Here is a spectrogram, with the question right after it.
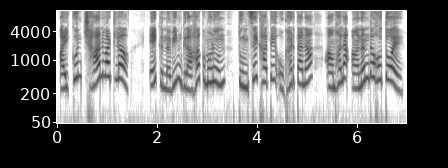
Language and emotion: Marathi, surprised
